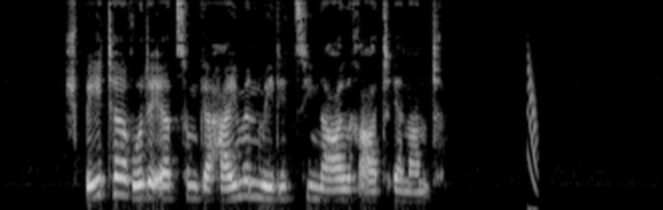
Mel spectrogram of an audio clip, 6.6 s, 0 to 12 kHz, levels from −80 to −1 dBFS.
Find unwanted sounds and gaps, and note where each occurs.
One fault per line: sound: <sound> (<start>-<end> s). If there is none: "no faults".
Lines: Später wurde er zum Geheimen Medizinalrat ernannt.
sound: chirp (5.3-5.4 s)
